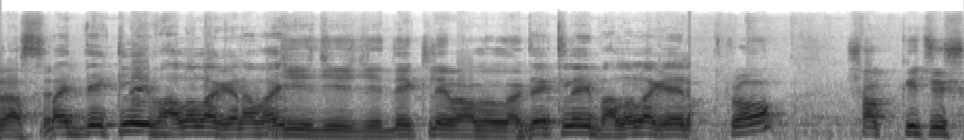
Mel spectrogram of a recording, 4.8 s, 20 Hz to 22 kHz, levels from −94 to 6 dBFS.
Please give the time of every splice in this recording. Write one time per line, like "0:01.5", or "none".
0:03.5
